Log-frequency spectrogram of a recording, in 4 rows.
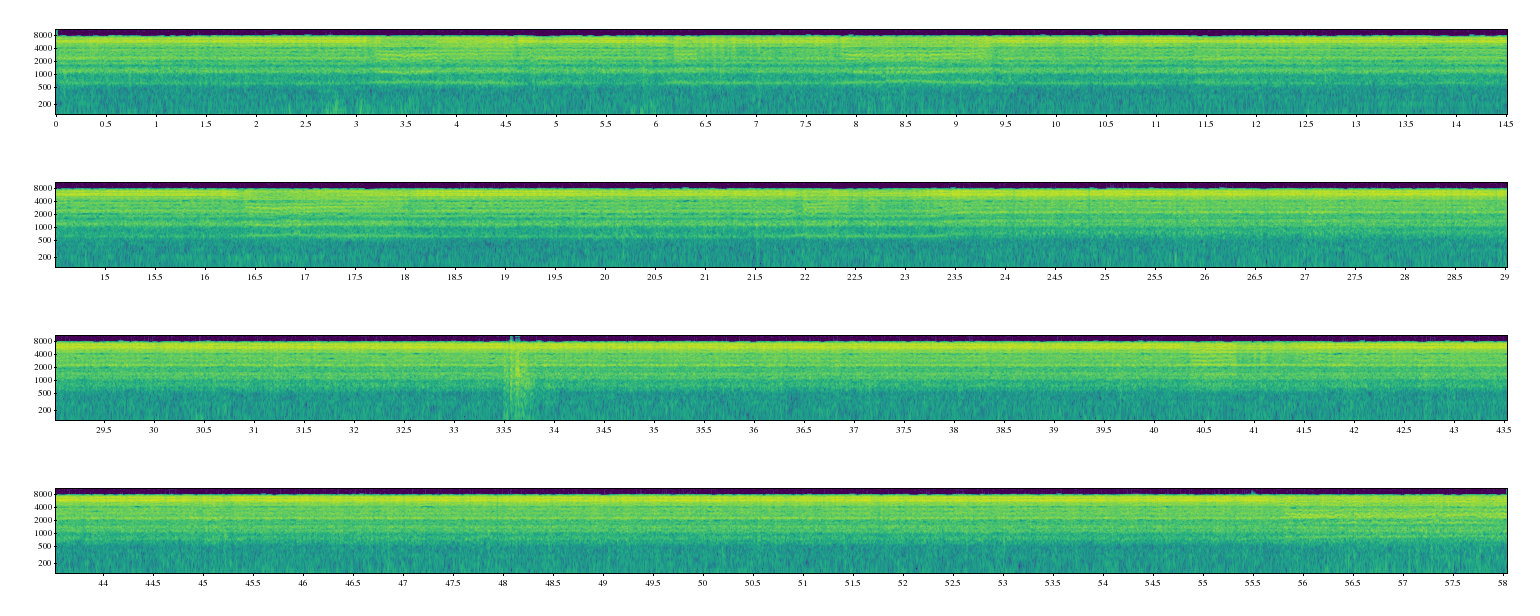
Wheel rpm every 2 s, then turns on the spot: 160, 160, 160, 160, 160, 160, 160, 160, 160, 160, 160, 170, 200, 200, 200, 200, 200, 200, 200, 200, 200, 200, 200, 200, 200, 200, 200, 200, 190.
none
